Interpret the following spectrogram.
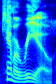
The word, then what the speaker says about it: Camarillo: Camarillo, I should say. Yeah. Camarillo, that's right, yeah. It gets mispronounced all the time.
